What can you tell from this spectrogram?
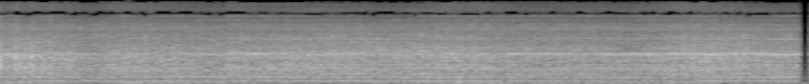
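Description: Philips SpeedPro Aqua Plus cordless stick vacuum running steadily on its first (lowest) power mode as its lit floor head is pushed over laminate: a steady rush of air with a high whine and a low hum. It cuts off abruptly at the end.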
